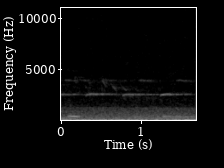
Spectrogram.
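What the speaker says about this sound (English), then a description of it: "Boy, that is a very loud owl." An owl hoots in Resident Evil 7, a soft low call heard twice against a quiet ambient game backdrop, with a thin high electronic tone running through.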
